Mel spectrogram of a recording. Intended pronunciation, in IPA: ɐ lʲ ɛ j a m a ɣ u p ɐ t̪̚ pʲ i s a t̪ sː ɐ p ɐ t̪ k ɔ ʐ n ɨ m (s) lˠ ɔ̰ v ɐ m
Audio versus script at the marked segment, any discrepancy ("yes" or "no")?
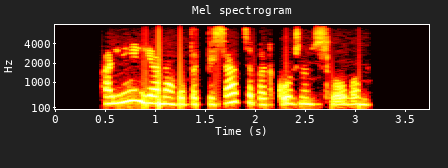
no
